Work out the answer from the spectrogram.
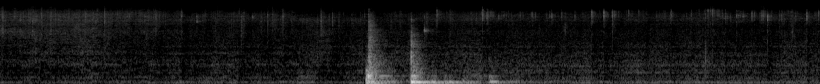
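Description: Egg and spring onion batter pancake sizzling quietly in oil in a wok. There are two sharp knocks about four seconds in as the wok is moved on the burner grate.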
